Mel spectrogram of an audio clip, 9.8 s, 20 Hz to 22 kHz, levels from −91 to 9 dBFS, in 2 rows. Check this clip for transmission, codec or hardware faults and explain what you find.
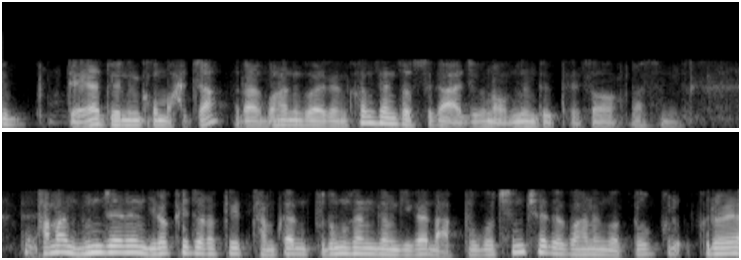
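Two faults are audible: a low-rate speech codec throughout and one concealed packet loss.

The G.729 codec runs the whole clip. Speech is rebuilt from a filter, pitch and sparse pulses, fitting 8 kbit/s, so it sounds band-limited, rough and synthetic.

From 5.08 to 5.18 s, VoIP packet loss is concealed by the speech codec. The decoder stretches its last sound into a fading buzzy tone or coloured noise, matching about 70 ms of missing frames.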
